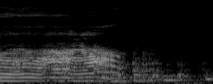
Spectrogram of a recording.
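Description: A long, wavering, wail-like voice note from the TV's soundtrack, fading out a little over a second in, heard through the TV speaker.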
